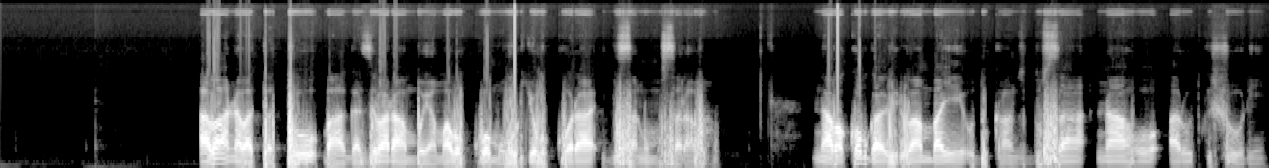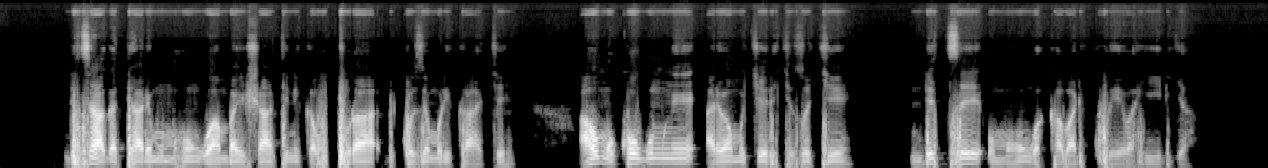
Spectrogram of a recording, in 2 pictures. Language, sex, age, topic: Kinyarwanda, male, 36-49, education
